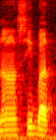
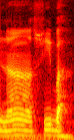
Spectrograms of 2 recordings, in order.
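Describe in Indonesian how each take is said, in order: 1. Kata ini berakhir dengan bunyi t. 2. Kata ini berakhir dengan bunyi h. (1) "bukan nasibat" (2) "tapi nasibah menjadi ha"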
